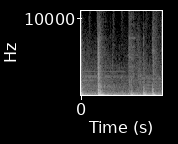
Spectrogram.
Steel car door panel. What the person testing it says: 도색 잘못하게 되면 이런 둥톡한 소리가 나야 되는데 통통 소리 나는 경우가 있거든요. 전혀 문제가 되지 않습니다.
